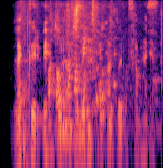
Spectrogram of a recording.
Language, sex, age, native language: Icelandic, male, 18-19, Icelandic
